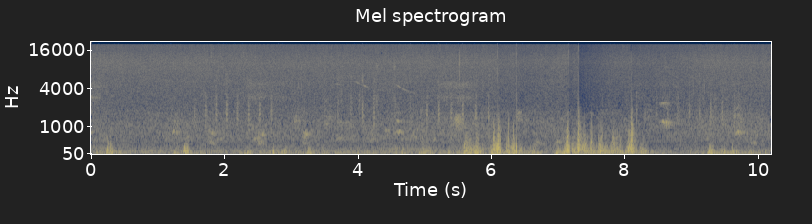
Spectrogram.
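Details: Crested duck (Lophonetta specularioides) at Río Gallegos, Santa Cruz, Patagonia, Argentina, on 11 September 2020, giving low, rough quacking notes in irregular bursts, with a louder flurry partway through over a steady low rumble.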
